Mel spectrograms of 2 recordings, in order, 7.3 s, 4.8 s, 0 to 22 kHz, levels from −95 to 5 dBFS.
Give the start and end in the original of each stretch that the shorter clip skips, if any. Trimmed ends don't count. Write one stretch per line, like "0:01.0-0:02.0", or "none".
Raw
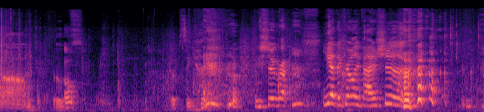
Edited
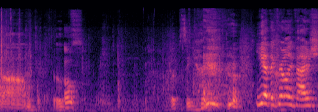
0:03.7-0:04.7

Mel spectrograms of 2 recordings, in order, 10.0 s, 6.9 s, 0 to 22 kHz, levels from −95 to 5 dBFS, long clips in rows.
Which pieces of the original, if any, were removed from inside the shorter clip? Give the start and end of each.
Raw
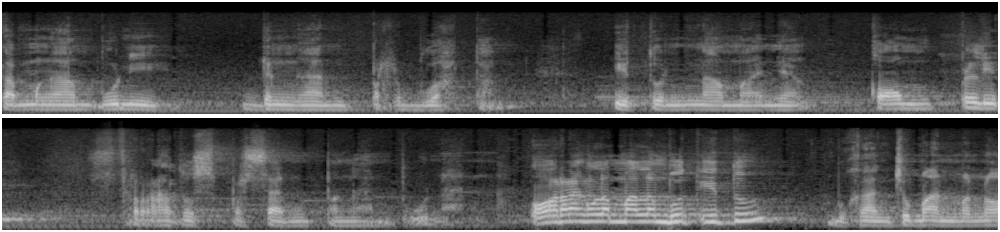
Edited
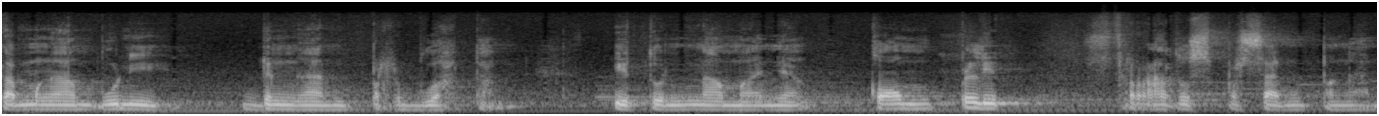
none

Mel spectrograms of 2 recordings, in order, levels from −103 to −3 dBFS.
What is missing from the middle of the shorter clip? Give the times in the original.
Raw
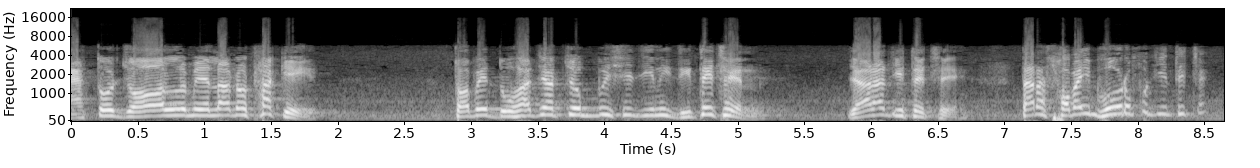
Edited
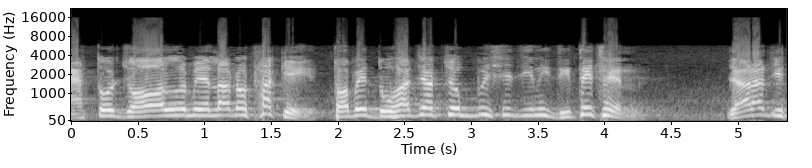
0:01.8-0:02.7

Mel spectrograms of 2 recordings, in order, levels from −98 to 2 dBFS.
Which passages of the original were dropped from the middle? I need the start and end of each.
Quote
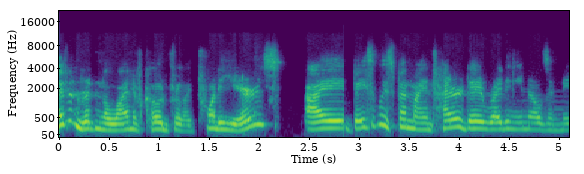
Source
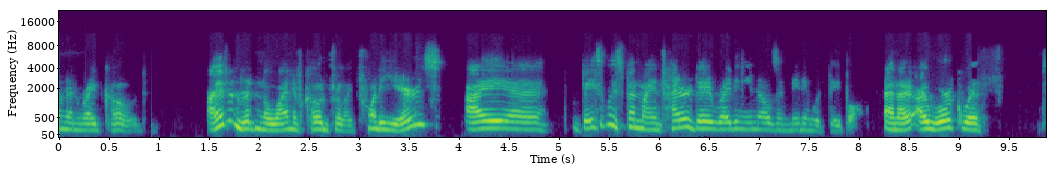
0:04.5-0:05.2

